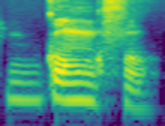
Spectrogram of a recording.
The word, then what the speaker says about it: Gong Fu: And the greater bulk of Chinese people speak Mandarin Chinese, which is nowadays the standard Chinese, in which we say Gong Fu with a G.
